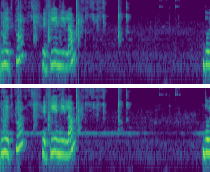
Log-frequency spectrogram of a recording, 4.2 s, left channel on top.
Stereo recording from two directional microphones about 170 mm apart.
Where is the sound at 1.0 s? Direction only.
30° right (ahead or behind).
